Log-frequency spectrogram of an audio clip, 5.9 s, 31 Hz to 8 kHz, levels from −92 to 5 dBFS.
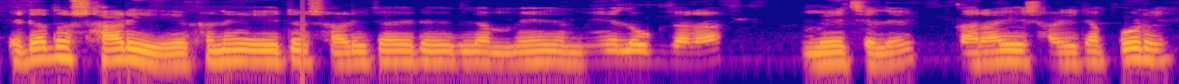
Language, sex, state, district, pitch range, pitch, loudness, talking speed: Bengali, male, West Bengal, Dakshin Dinajpur, 130-150 Hz, 140 Hz, -17 LUFS, 185 wpm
